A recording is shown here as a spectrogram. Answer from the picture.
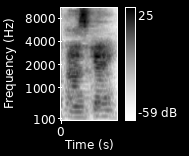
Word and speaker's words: Pass@K: I don't know how to say it. Is it like Pass@K? Mhm. Yeah, Pass@K.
